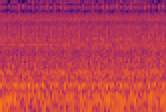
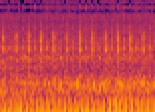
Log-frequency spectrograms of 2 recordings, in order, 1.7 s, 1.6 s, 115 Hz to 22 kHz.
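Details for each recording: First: Mitsubishi Xpander idling after draining the too-thick oil and refilling (3.5 L capacity): steady, smooth hum with no top-end ticking; the timing chain rattle is gone, the oil was the problem. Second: Mitsubishi Xpander noisy right after an oil change, idling: a light metallic ticking at about seven per second, timing chain slapping; very thick oil, possibly gear oil, was put in instead of the correct oil, and it will be drained.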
